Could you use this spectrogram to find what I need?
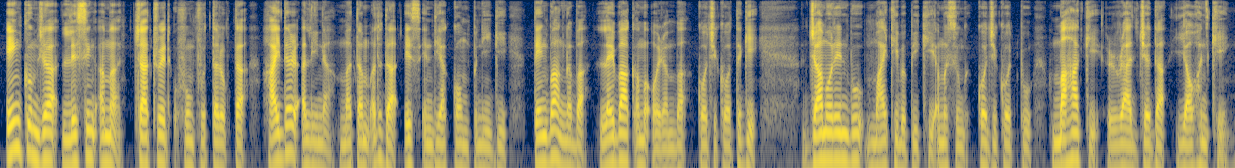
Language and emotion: Manipuri, neutral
